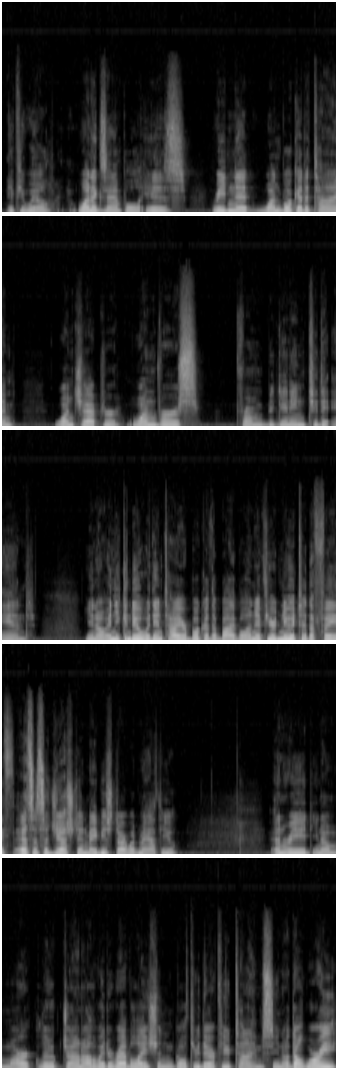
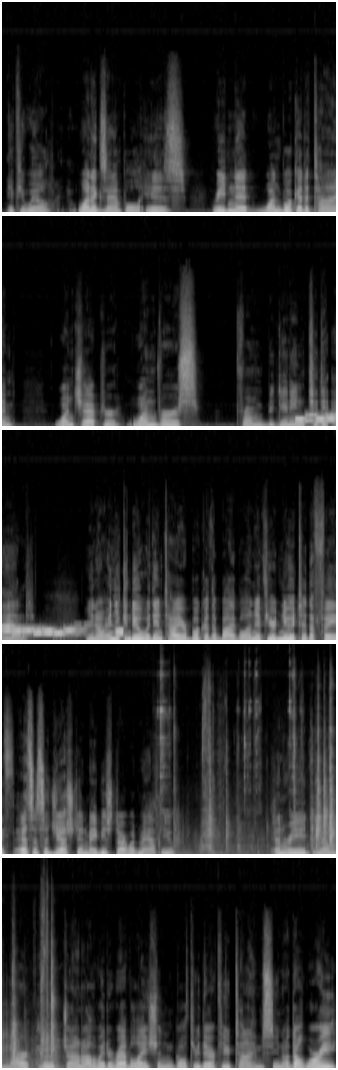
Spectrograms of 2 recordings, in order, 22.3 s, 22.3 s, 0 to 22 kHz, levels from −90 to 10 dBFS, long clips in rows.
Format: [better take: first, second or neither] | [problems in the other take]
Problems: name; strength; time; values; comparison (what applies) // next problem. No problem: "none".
first | phone ringing; loud; from 8.5 to 11 s; peak 6 dB above the speech // jangling keys; noticeable; from 15 to 19 s; peak 1 dB below the speech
